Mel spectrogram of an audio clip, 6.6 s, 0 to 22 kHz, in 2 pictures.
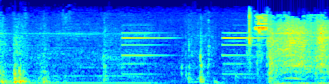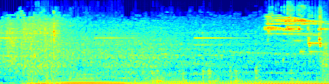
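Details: R53 Mini after spark plug and plug wire replacement and refitting an air duct boot found pulled off the throttle body, which was suspected of causing a hunting rough idle; clicks, then engine cranks, catches and settles into a steady, even idle with no hunting.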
